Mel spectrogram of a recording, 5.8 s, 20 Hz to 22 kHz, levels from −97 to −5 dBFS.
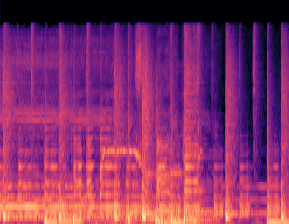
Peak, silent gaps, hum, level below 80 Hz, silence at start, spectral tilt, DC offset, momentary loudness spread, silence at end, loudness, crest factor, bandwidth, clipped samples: -4 dBFS; none; none; -28 dBFS; 0 s; -6.5 dB/octave; under 0.1%; 12 LU; 0 s; -21 LUFS; 16 dB; 14 kHz; under 0.1%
